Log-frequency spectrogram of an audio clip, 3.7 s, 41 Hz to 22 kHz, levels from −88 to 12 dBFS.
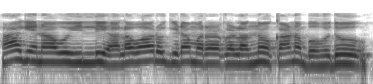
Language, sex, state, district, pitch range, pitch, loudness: Kannada, male, Karnataka, Bangalore, 190-215 Hz, 205 Hz, -12 LUFS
